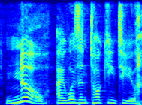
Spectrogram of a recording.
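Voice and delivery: lightly imitated Palestinian accent. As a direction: mimic the teacher's Palestinian accent a little. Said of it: "in his Palestinian accent".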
